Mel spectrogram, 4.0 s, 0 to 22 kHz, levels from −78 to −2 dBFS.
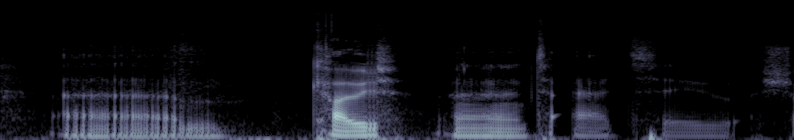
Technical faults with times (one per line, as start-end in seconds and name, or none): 1.84-1.89 Bluetooth stutter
